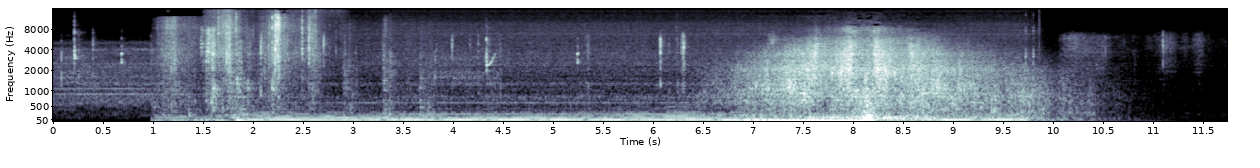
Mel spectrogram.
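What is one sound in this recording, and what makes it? A machine hums deeply and steadily, then swells into a rushing whoosh.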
